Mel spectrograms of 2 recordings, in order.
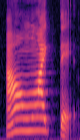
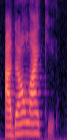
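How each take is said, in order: First: Louder, pressing on "like that"; emphatic repeat. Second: Said in the usual way. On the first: Real, not acted. Host insisting on dislike of Ron's looks, "like that" emphatic. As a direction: hit "like that" louder.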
